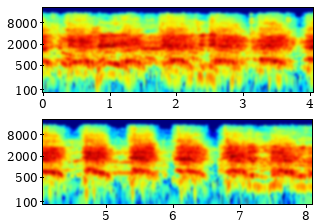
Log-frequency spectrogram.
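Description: A crowd of audience members shouting a chant together in a steady rhythm, many voices rising and falling at once.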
